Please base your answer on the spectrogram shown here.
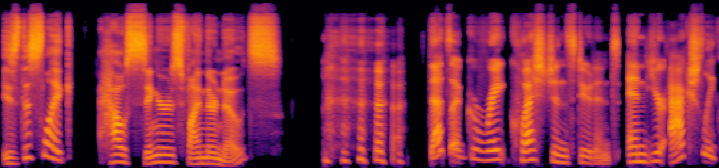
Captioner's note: chuckles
